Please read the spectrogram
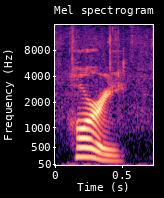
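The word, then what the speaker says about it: hoary: say this hurry it's it's h-o-a-r-y hurry it's h-o-a-r-y and i looked it up and how to pronounce it and this is what's pronounced this hori hori hurry yes correct jake can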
